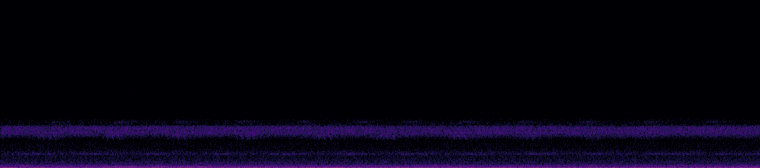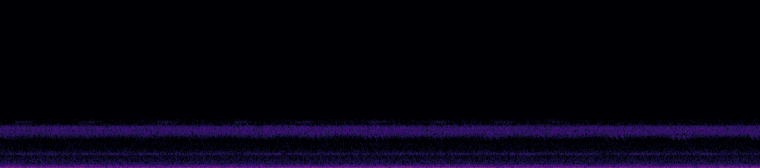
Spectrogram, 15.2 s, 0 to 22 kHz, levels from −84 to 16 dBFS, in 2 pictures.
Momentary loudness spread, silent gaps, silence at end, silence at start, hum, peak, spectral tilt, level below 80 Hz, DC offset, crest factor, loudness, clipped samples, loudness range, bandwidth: 2 LU; none; 0 s; 0 s; none; -40 dBFS; -5 dB/octave; -60 dBFS; under 0.1%; 14 dB; -54 LUFS; under 0.1%; 1 LU; 16.5 kHz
